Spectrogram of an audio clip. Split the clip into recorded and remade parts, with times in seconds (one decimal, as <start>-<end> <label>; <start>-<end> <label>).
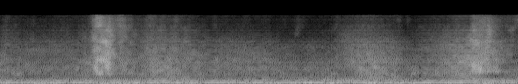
0.0-5.2 remade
